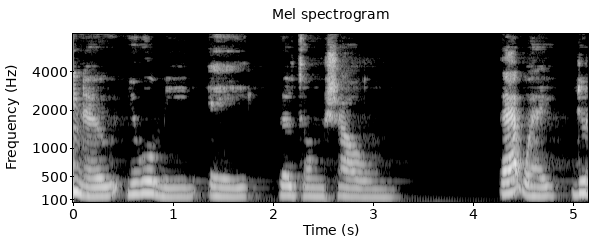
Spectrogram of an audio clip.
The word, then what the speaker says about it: Weltanschauung: need to know that the letter W in German is pronounced like the letter V in English. The word has 4 syllables: Welt, An, Schau, Weltanschauung.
